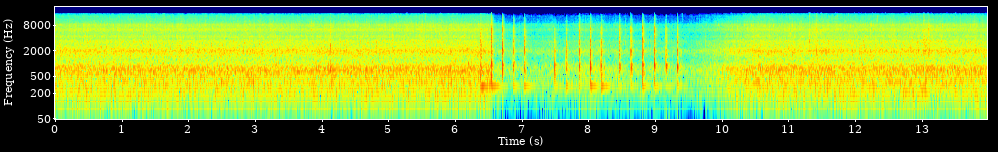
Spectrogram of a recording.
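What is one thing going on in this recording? Water splashes as it is poured out.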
